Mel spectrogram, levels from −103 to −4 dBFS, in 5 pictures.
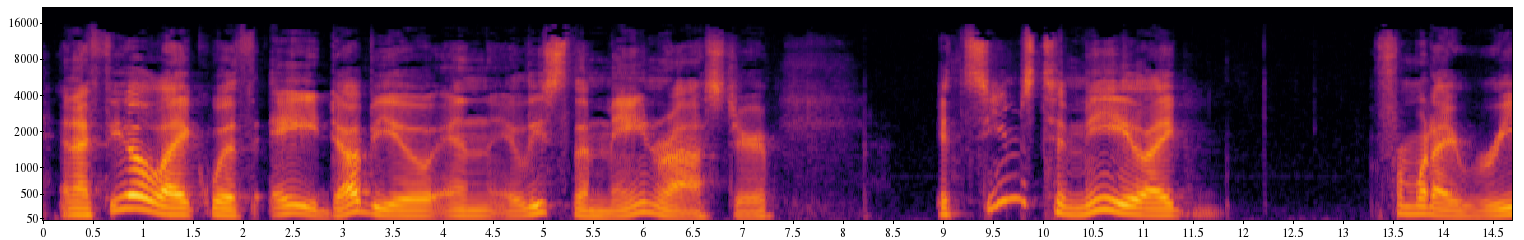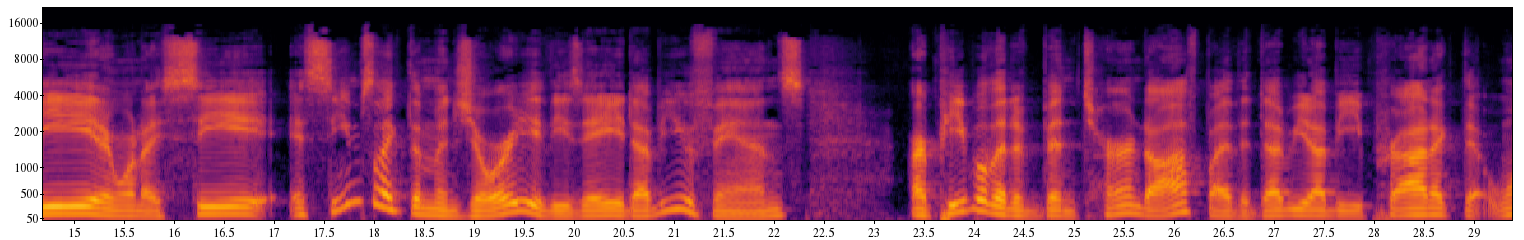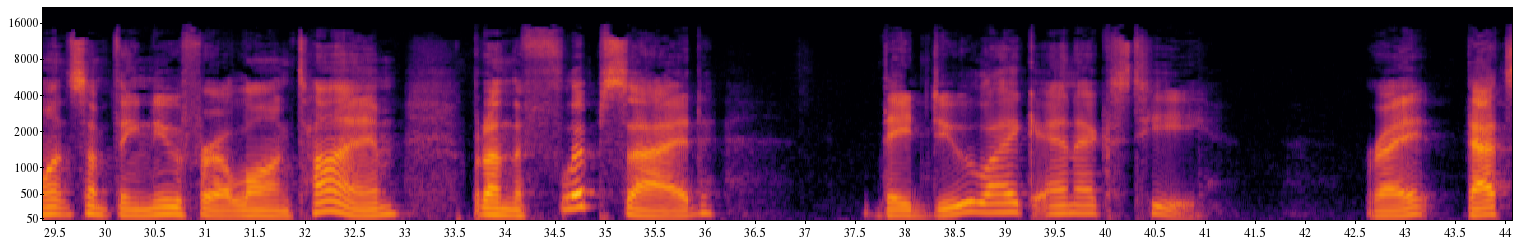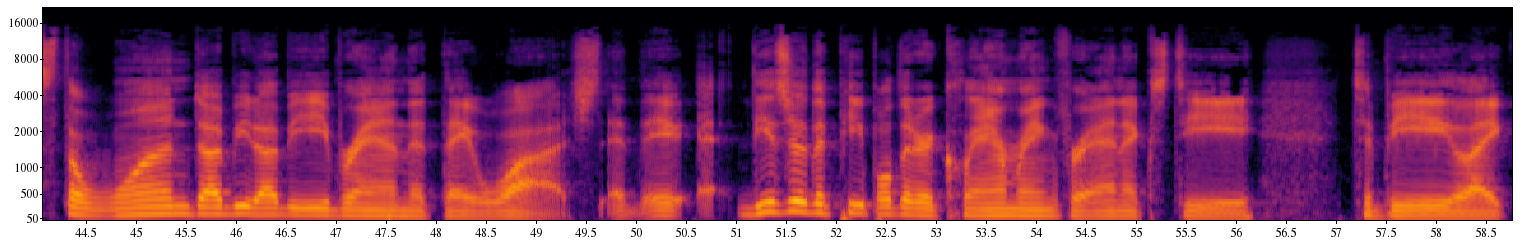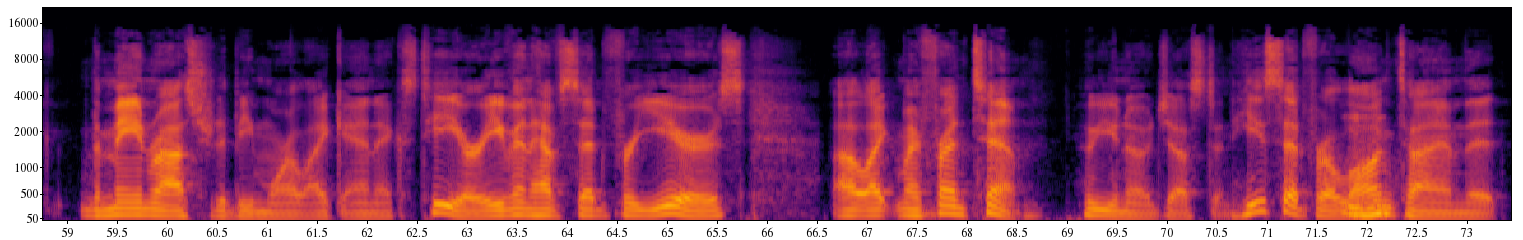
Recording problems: wrong speed, natural pitch; too slow; 0.5 times normal speed

